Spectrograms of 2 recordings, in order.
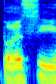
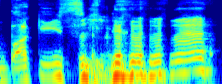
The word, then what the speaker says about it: Buc-ee's: Yeah, they like mispronounced it, where it's like bussy instead of Buc-ee's.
